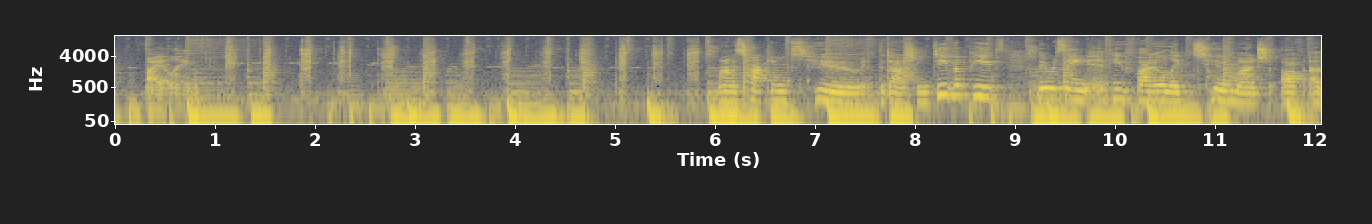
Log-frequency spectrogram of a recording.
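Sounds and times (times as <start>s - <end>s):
background music: 0.0s - 12.0s
nail buffer rubbing: 0.8s - 7.0s.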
